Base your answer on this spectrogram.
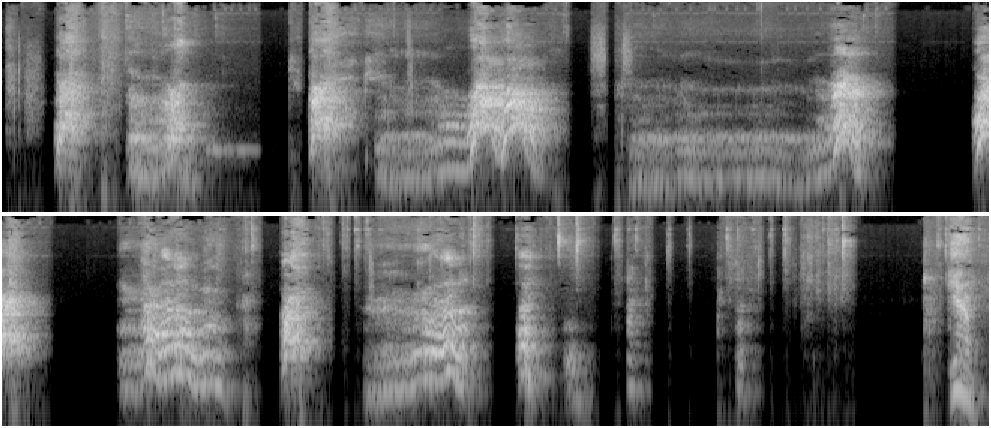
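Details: Chihuahua, scared of a stuffed toy horse, indoors, giving a run of sharp barks broken by a long rumbling growl, then quicker yappy barks in uneven bursts with short silences between.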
